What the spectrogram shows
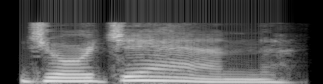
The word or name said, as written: Georgann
